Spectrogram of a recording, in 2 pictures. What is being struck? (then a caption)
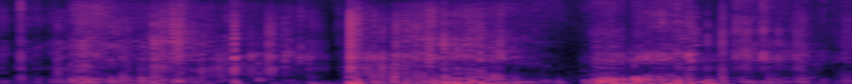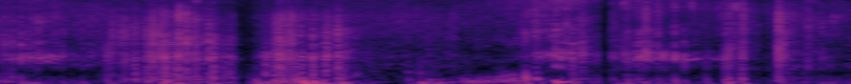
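Canvas sneaker with rubber sole. Long nails scratch the textured brown rubber sole of a hollow, empty blue fabric canvas sneaker. The result is dense, crackly scratching with a heavy low rumble and a faint brighter rasp, coming in uneven bursts separated by brief pauses.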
